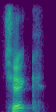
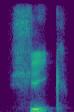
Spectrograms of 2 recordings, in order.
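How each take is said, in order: First: The word begins with a 'ch' sound. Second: The word begins with an 'sh' sound. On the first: The speaker calls it wrong. "you instead pronounce it chick" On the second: The speaker calls it right. "pronounce the word chic"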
